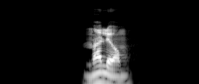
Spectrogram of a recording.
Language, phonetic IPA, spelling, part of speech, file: Russian, [nɐˈlʲɵm], нолём, noun, Ru-нолём.ogg
- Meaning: instrumental singular of ноль (nolʹ)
